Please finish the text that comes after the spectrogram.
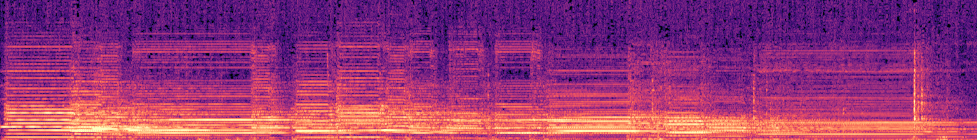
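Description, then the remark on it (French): A pipe organ's crumhorn stop plays a slow line of sustained, nasal, buzzy reed notes at a steady, fairly full volume, with no voices present. “Un chromorne, c'est un vieux jeu du Moyen Âge.”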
